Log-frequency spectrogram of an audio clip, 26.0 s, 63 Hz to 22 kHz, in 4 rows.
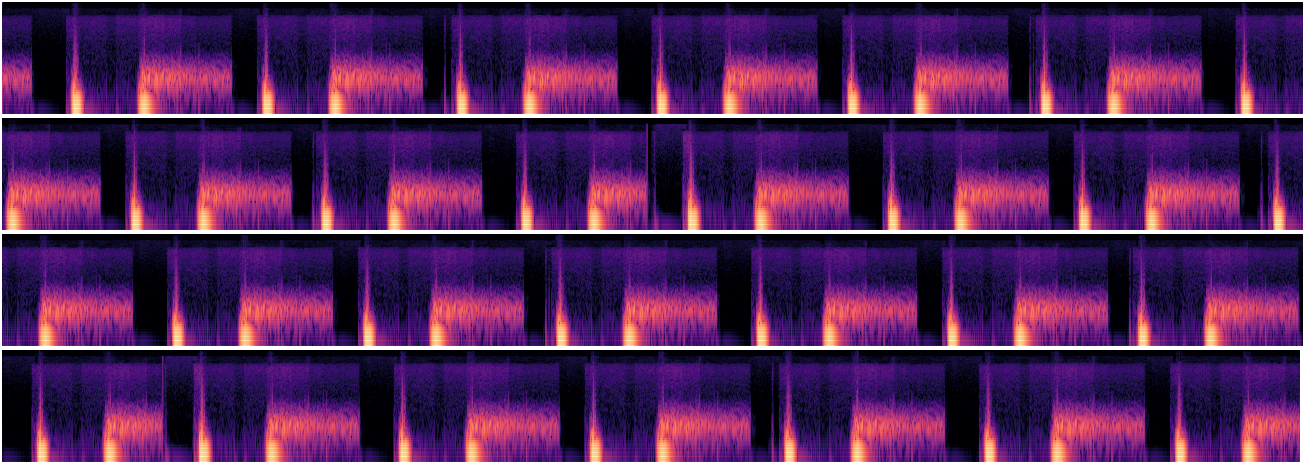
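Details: Auscultation at the 4th left intercostal space; acute aortic regurgitation murmur.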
